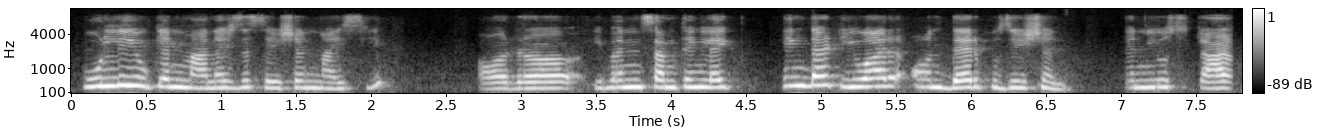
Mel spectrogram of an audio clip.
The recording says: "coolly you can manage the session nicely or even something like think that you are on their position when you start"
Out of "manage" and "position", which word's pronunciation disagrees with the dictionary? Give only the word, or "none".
none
